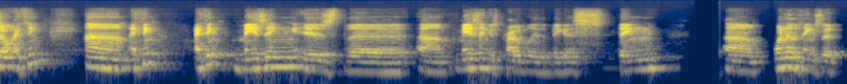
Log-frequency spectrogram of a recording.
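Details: Adult man describing his own cluttered speech: often hard to understand, self-interruptions to start new stories, filler words; cluttering.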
